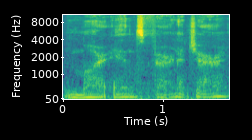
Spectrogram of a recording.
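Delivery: soft, slow whispering.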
